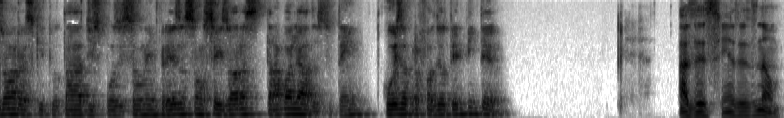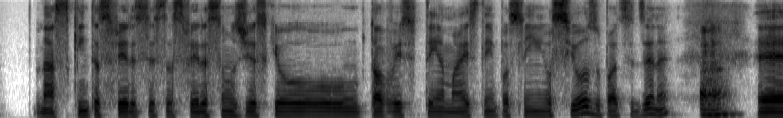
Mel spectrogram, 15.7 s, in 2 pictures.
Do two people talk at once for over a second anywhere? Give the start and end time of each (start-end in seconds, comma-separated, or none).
none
